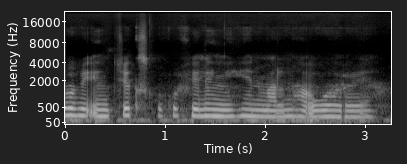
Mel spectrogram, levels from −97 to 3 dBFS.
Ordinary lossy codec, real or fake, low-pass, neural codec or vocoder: none; fake; none; codec, 44.1 kHz, 7.8 kbps, DAC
